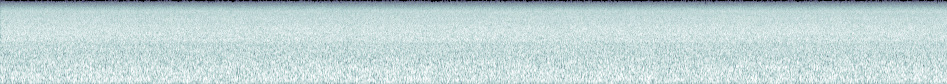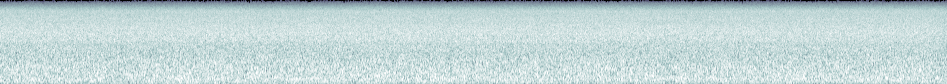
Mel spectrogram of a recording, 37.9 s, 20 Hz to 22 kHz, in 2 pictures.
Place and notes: Pubu, 烏來里, Wulai Dist., New Taipei City - Waterfalls and rivers
Facing the waterfall, Traffic sound, Birds call, Waterfalls and rivers
Zoom H2n MS+ XY
Wulai District, New Taipei City, Taiwan, 5 December 2016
